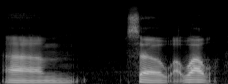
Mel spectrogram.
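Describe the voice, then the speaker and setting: Male podcast host, deeper clean voice, very dry sound, chatty roundabout questions. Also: fairly even intonation, drawn-out words, fairly bright tone, clear, resonant tone, dry recording. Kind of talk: conversational interview.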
